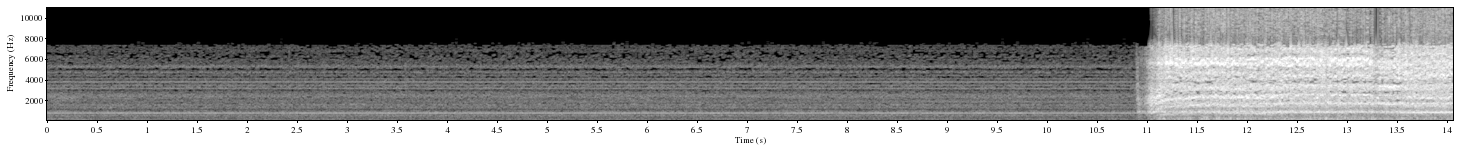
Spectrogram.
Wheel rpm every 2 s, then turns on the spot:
0, 0, 0, 0, 0, 70, 220.
none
